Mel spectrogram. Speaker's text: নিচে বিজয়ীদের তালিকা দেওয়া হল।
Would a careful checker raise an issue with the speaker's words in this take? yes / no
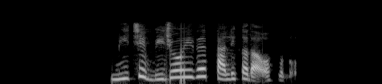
no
